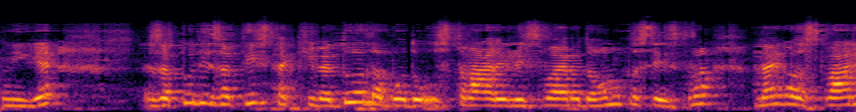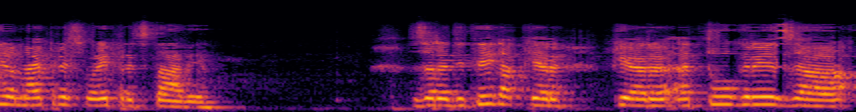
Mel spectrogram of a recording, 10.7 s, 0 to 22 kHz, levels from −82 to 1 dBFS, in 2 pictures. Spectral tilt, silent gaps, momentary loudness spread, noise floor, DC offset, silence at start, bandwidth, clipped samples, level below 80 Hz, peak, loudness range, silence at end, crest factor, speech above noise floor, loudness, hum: -3.5 dB/octave; none; 8 LU; -59 dBFS; under 0.1%; 0 s; 10.5 kHz; under 0.1%; -66 dBFS; -4 dBFS; 3 LU; 0 s; 14 dB; 42 dB; -17 LUFS; none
